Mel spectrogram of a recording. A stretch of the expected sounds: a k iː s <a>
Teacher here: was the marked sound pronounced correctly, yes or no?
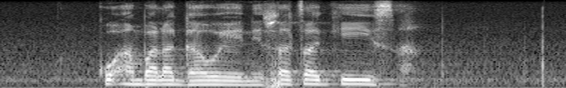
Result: yes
